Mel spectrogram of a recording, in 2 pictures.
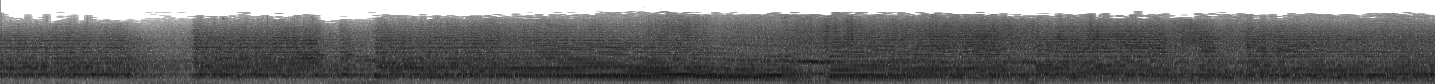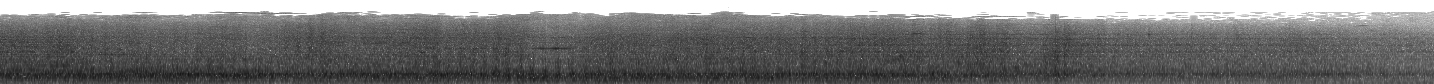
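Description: CSX diesel freight locomotive sounding its multi-note air horn at a grade crossing: three blasts, the last one long, with the chord dropping in pitch as the locomotive passes about eight seconds in. Then the freight cars, truck trailers and containers on flatcars, rumble and clatter past on the rails, fading near the end.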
